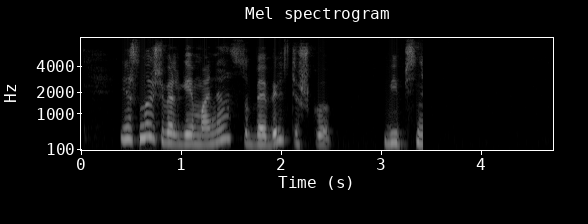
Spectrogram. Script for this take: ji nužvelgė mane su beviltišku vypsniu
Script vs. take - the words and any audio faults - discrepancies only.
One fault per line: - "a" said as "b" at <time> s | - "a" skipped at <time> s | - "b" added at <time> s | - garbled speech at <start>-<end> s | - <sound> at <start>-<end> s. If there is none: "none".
- "ji" said as "jis" at 0.5 s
